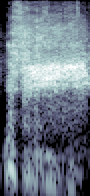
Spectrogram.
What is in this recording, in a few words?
humanoid male; Stellaris; humanoids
